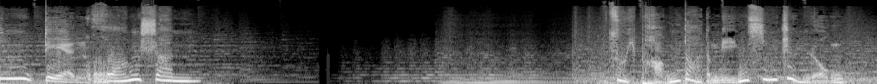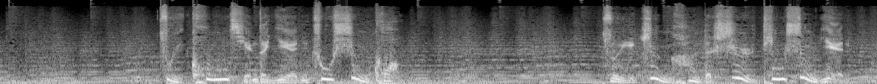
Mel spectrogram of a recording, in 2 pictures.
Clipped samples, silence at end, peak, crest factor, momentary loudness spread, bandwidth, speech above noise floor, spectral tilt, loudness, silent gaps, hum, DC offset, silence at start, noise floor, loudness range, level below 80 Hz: 0.9%; 0 s; 0 dBFS; 8 dB; 16 LU; over 20 kHz; 38 dB; -4.5 dB/octave; -8 LUFS; 3.20-3.24 s; none; under 0.1%; 0 s; -44 dBFS; 10 LU; -20 dBFS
